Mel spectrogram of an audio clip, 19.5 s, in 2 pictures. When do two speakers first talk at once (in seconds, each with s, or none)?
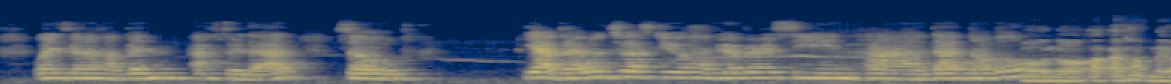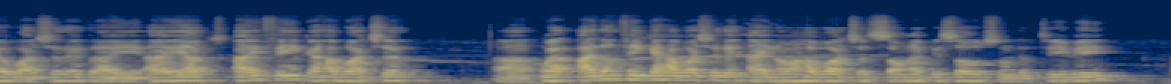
none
